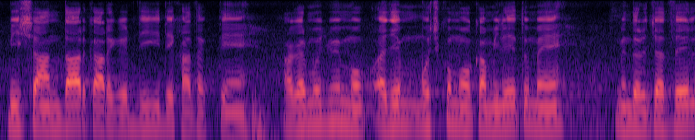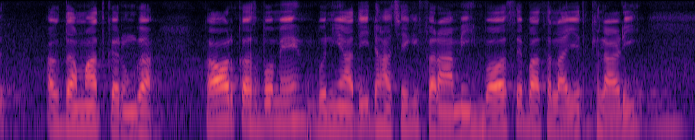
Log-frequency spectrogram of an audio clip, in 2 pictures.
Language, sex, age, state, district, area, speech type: Urdu, male, 18-30, Uttar Pradesh, Azamgarh, rural, spontaneous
